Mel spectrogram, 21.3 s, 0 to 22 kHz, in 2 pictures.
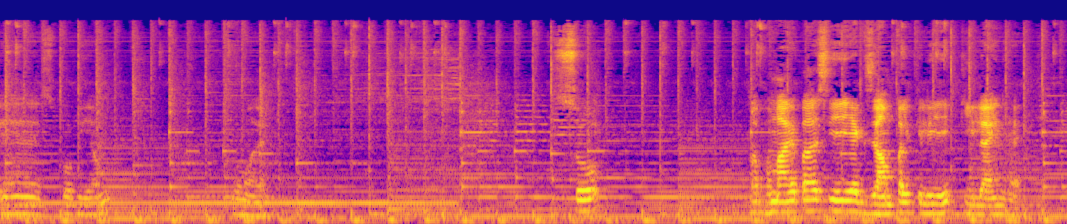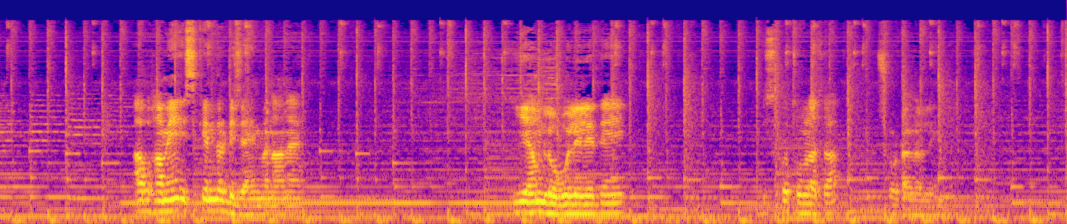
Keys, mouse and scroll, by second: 2.6 shift+click, 4.0 c, 4.2 shift+click, 4.4 c, 5.2 F3, 5.8-6.1 alt+scroll up 2, 6.1 alt+click, 7.3 right click, 9.2 double click, 13.6 F2, 17.0 shift+click, 17.3 c, 18.0 F2, 18.8 Escape, 20.5 shift+click, 20.8 c, 21.1 Escape.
